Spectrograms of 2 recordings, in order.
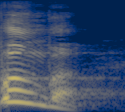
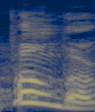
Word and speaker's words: Pumbaa: Pomona Tuma. What, how you say his name? Say it again, say it again. Timon and Pumbaa. I said Pumbaa and somebody else. Timon and Pumbaa, right? There you go.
